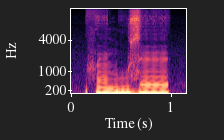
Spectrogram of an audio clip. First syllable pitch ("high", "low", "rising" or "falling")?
low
